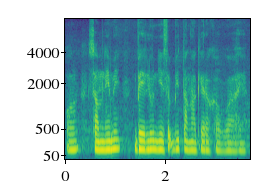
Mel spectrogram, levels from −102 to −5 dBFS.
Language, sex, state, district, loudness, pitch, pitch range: Hindi, male, Arunachal Pradesh, Papum Pare, -17 LUFS, 135 Hz, 125-145 Hz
